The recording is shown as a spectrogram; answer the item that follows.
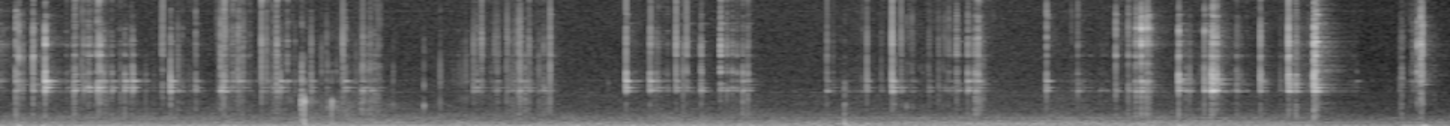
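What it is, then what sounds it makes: Jeweled metal trinket. Long nails tap and scratch a small, solid metal figurine covered in beads or rhinestones. The result is a quiet, steady run of bright, crisp clicks and scratchy rasps over a low background hum, with a few sharper taps standing out near the end.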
